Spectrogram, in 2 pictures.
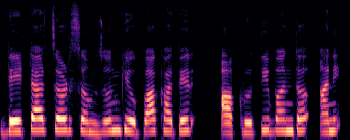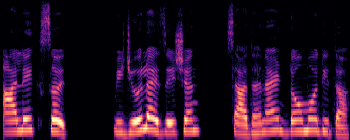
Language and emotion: Goan Konkani, neutral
